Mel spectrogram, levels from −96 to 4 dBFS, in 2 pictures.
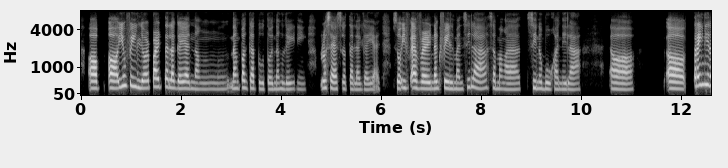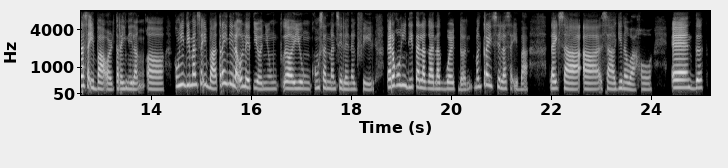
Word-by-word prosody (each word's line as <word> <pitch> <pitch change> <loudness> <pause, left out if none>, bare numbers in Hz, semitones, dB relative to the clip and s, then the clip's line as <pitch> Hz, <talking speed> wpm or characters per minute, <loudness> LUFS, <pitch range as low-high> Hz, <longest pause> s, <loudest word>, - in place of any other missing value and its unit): ah 245 0 +8 0.2
ah, 255 -1 +9
yung 340 +2 +2
failure, 265 -7 +2
part 295 +3 +4
talaga 260 -4 +1
'yan 235 0 +1
ng 220 -2 -8 0.6
ng 240 0 -1
pagkatuto, 230 -4 -2
ng 220 0 -8
learning. 215 0 -9 0.3
Proseso 240 -3 0
talaga 205 -1 -7
'yan, 210 +2 -10 0.2
so 240 - -1
if 255 +1 -3
ever 240 -2 +5 0.2
nag-fail 240 0 +2
man 220 0 -7
sila 260 -3 -3
sa 250 -1 -5
mga 210 -2 -5 0.2
sinubukan 225 -4 -5
nila, 210 -1 -6 0.6
ah, 210 -1 +1 0.7
ah, 230 -2 +6 0.2
try 330 +2 +8
nila 365 -3 +7
sa 325 -3 0
iba 230 -5 0
or 205 0 -5
try 240 -2 -3
nilang, 220 +5 -5
ah, 210 -1 -3 0.2
kung 330 - 0
hindi 360 -1 0
man 375 0 +2
sa 415 - -4
iba, 255 - -1
try 415 +4 +1
nila 395 -4 0
ulit 285 -2 +1
'yun 235 -3 -3
yung, 225 0 -13 0.2
ah, 240 -1 +4
yung 230 -1 -5
kung 255 +1 -10
sa'n 255 -3 -5
man 225 - -6
sila 230 -2 -6
nag-fail. 215 -1 -11 0.2
Pero 290 +4 +7
kung 360 0 -2
hindi 295 -4 -4
talaga 250 -5 +1
nag-work 225 0 -3
do'n, 205 +5 -10
mag-try 335 +6 0
sila 275 -7 -4
sa - - -14
iba, - - -9 0.5
like 240 0 +1
sa, 215 -4 +1
ah 215 0 -1
sa 225 -3 -4
ginawa 220 -3 -5
ko. 210 +1 -14 0.4
And 270 -1 +5
235 Hz, 165 wpm, -21 LUFS, 220-265 Hz, 0.7 s, ah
